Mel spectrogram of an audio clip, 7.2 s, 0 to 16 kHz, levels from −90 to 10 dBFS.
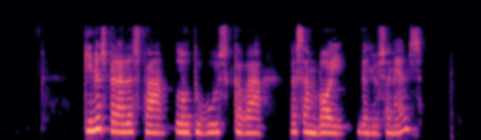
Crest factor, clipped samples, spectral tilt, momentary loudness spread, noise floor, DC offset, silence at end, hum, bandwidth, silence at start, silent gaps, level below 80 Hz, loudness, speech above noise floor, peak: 18 dB; under 0.1%; -5 dB/octave; 12 LU; -85 dBFS; under 0.1%; 0.9 s; none; 8.2 kHz; 1.25 s; none; -62 dBFS; -18 LUFS; 68 dB; -2 dBFS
